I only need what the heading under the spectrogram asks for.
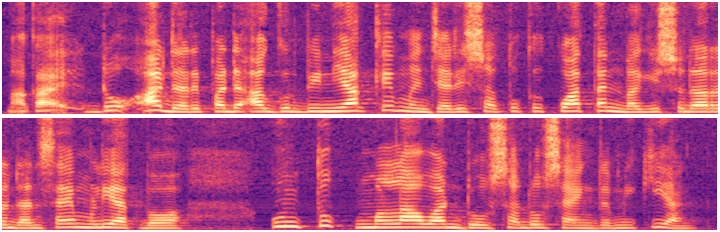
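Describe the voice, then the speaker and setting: A high-voiced woman preaches a sermon. She tells her stories with lively asides and laughs along with them. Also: brisk.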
